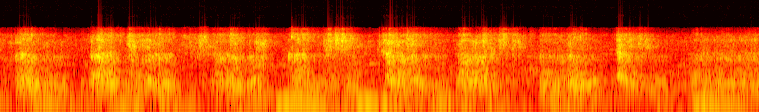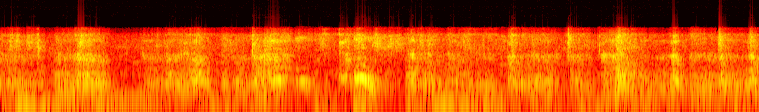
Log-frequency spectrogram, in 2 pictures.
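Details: Pair of Bull Terrier puppies at play: a long run of gruff growls, huffs and small yips, coming in quick uneven bursts amid scrabbling and bumping sounds, with a low background hum.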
